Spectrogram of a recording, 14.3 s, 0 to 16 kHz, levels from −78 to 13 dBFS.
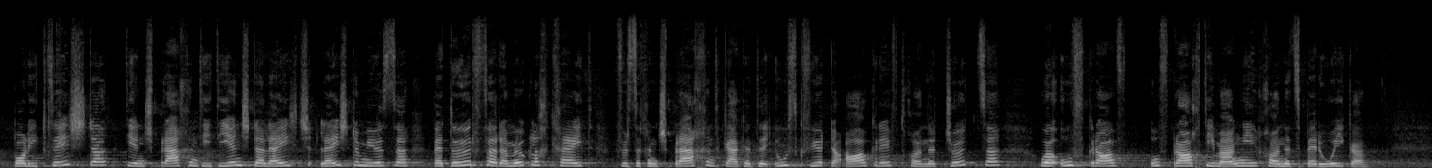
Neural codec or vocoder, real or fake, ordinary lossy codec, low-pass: vocoder, 44.1 kHz, 128 mel bands, Pupu-Vocoder; fake; none; 14.4 kHz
